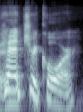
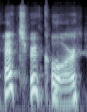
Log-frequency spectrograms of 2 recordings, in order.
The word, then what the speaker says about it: Petrichor: betrayed she's obviously man petrichor that's it you want to say petri dishes petrichor but I didn't see her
